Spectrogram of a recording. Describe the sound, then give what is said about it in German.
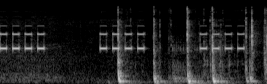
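A digital alarm clock beeps in quick bursts of four high tones, insistent, soon joined by sharp, clattering knocks between the bursts. No voices. “Und vielleicht geht bei Ihnen ja jetzt auch gerade der Wecker zu dieser nicht ganz so schönen frühen Tageszeit an diesem Sonntagmorgen.”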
